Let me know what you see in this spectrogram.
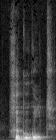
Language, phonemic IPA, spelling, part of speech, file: Dutch, /ɣə.ˈɡu.ɡəlt/, gegoogeld, verb, Nl-gegoogeld.ogg
- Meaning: past participle of googelen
